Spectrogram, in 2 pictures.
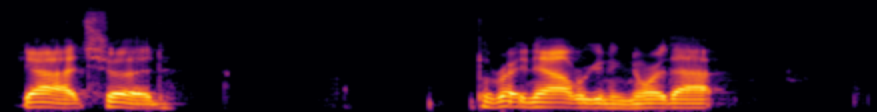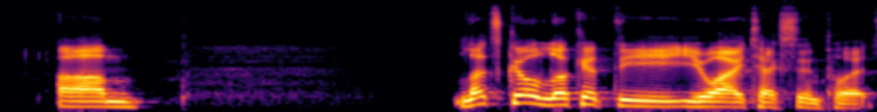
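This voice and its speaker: A man's voice: medium pitch, fairly bright tone, clean tone. A man giving an unscripted coding walkthrough as an instructor, thinking aloud and muttering short repeated phrases as he puzzles things through. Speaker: programming instructor.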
